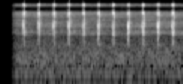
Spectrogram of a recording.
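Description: Channel logo intro sound: sharp, even ticks about five a second, like a fast clock, over a steady low background noise.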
